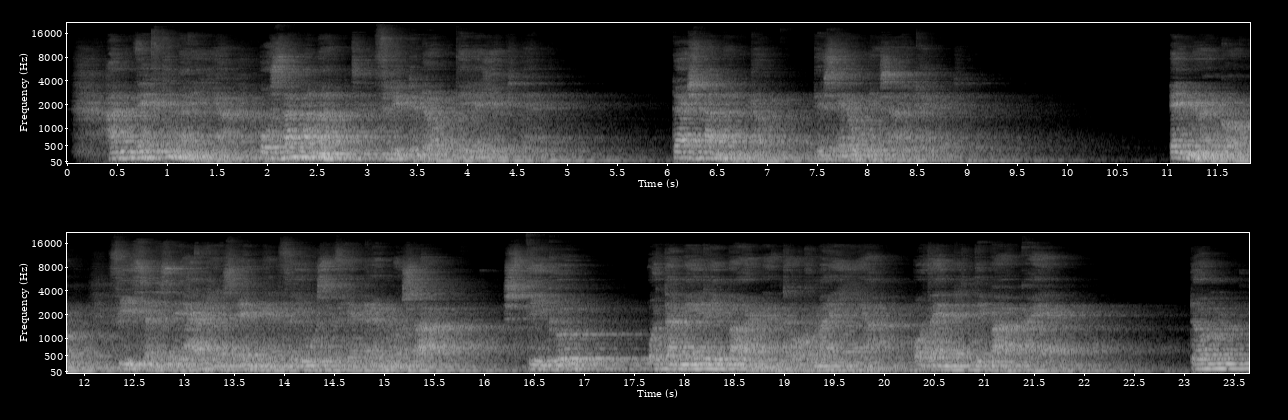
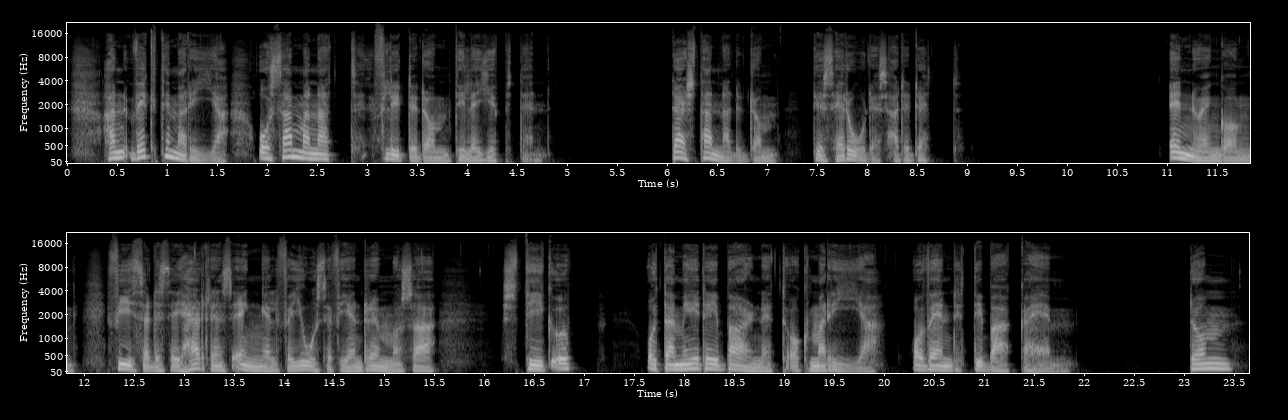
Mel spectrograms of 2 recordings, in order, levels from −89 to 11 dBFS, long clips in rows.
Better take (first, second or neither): second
